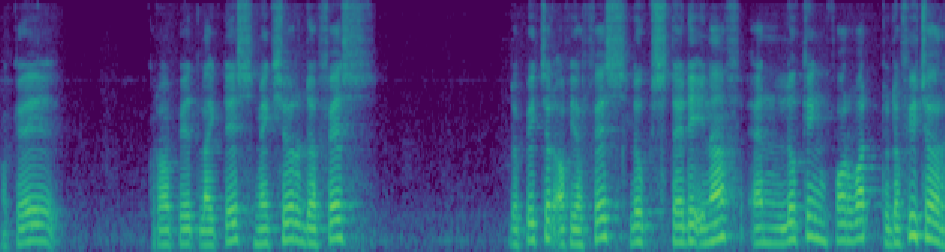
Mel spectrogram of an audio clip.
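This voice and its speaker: Speaking at a fairly slow pace with long, frequent pauses, a man with a fairly high pitch and a non-native accent has a dark, mellow tone and ordinary pitch variation. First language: not English. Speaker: tutorial video maker. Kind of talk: tutorial. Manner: halting.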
